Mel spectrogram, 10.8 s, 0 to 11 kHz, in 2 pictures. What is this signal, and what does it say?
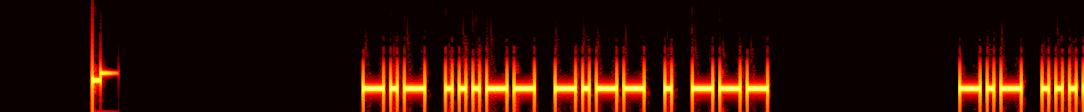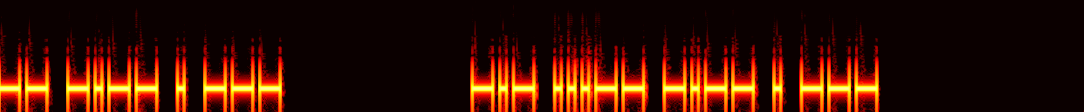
Morse code, heard as a keyed tone, about 34 wpm, 700 Hz. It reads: K3YEO K3YEO K3YEO
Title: Call Signs Repeated 2x - 35wpm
